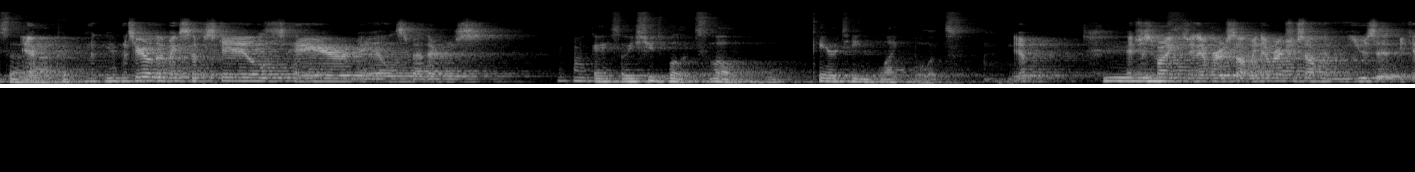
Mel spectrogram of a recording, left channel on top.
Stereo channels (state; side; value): silent; right; digital silence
